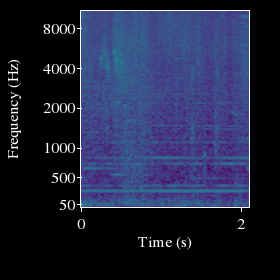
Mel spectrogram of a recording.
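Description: Rain falls in the video game Genshin Impact, a dense, even patter with no pauses, steady throughout and fairly quiet, with a low background tone running beneath it.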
